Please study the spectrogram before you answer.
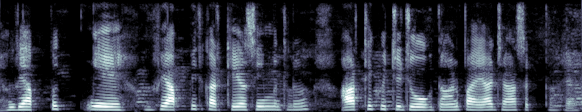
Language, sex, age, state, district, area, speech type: Punjabi, female, 60+, Punjab, Jalandhar, urban, spontaneous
